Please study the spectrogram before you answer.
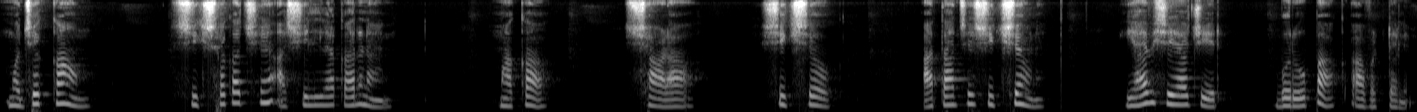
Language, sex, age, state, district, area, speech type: Goan Konkani, female, 30-45, Goa, Canacona, rural, spontaneous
